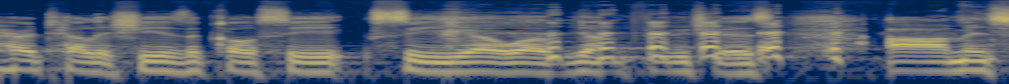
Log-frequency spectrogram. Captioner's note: interviewer laughs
